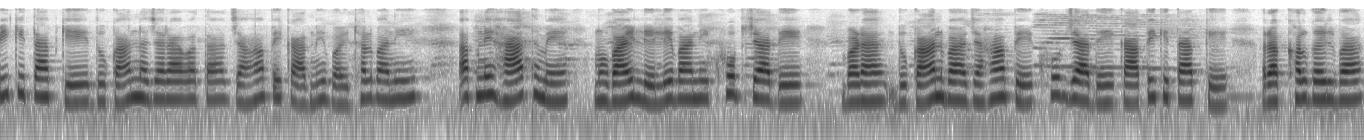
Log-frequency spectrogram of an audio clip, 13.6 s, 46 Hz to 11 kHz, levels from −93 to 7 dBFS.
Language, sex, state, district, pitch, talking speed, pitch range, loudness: Bhojpuri, female, Uttar Pradesh, Gorakhpur, 225 Hz, 155 wpm, 205-240 Hz, -18 LUFS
